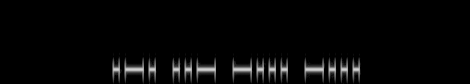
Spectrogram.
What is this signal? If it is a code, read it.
Morse code, heard as a keyed tone, about 20 wpm, 700 Hz. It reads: RUBB
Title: Build A Word - 2 Letters At A Time - 6-Letter Words - 20wpm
